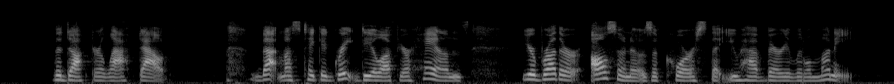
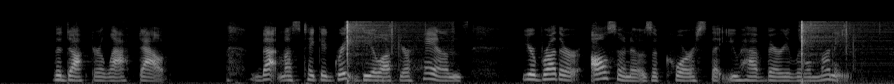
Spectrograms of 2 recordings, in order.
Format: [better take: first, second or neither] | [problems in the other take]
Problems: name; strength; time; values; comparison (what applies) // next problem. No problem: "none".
first | background sound (Scissors); 5 dB below the speech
